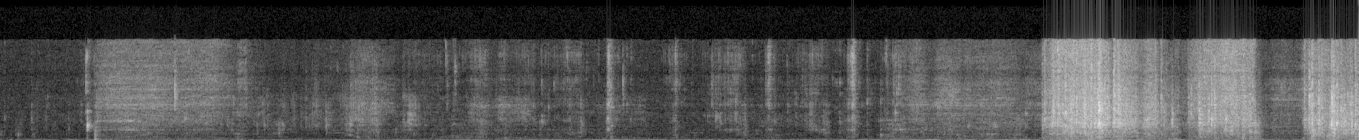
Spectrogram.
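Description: Close-up chewing of a mouthful of hot dog sandwich, with faint crunches and mouth clicks. About five seconds in, a louder rustling noise comes twice.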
